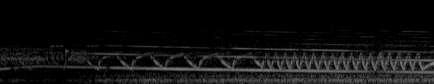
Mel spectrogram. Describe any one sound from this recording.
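A fire engine siren yelps quickly.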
